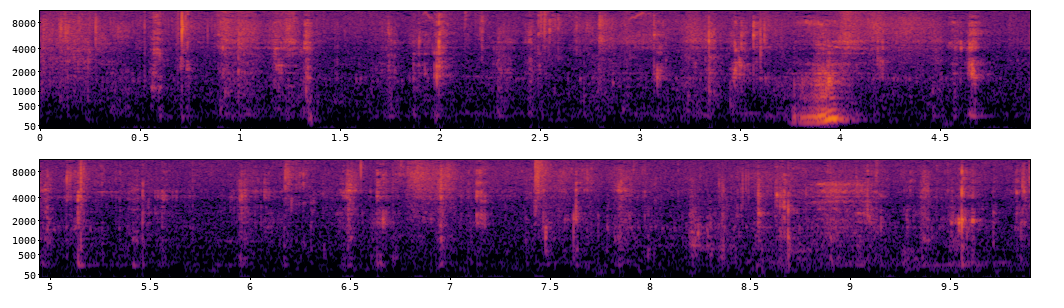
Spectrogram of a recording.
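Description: A person chewing a mouthful of chili cheeseburger: soft, wet mouth sounds and small clicks, with a brief, louder low voice sound about four seconds in.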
